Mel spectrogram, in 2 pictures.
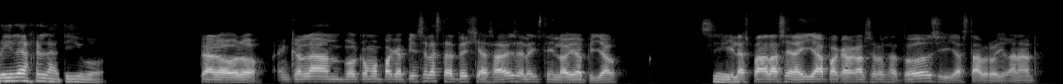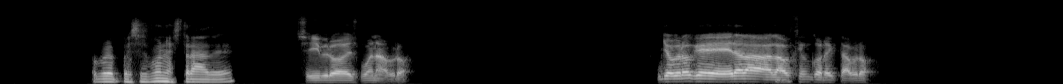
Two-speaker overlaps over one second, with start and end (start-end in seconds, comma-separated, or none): none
